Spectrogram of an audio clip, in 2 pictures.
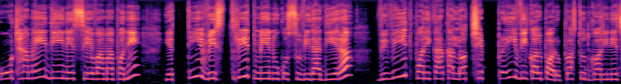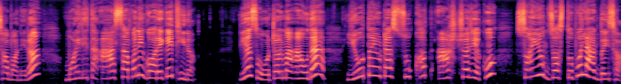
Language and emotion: Nepali, surprised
